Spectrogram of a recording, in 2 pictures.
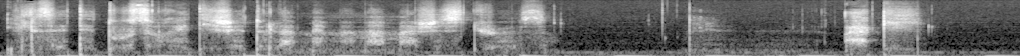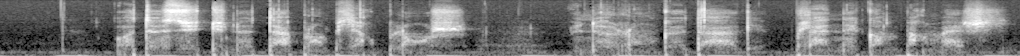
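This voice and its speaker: Whispering woman reading a storybook. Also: moderate pace. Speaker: audiobook reader. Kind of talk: scripted storybook narration.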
